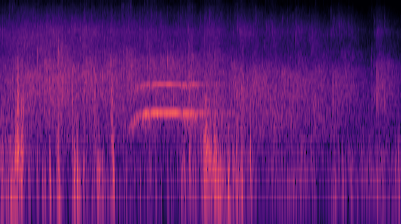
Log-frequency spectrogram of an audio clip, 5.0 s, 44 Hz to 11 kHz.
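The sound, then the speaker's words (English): An audience in St. Giles bursts into steady applause for a 10K run, many hands clapping densely for several seconds before tapering off, with a brief whoop or whistle rising over the clapping midway. “I thought I might get a round of applause for that.”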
